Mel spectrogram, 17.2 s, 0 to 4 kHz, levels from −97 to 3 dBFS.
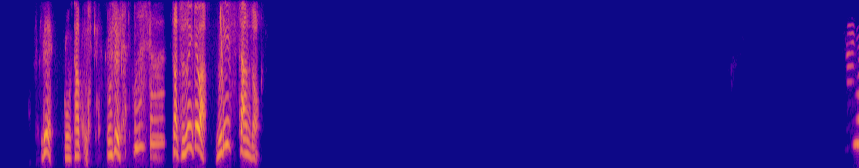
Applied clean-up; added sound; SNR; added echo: neural mask model Resemble Enhance denoiser.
